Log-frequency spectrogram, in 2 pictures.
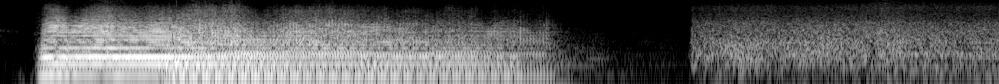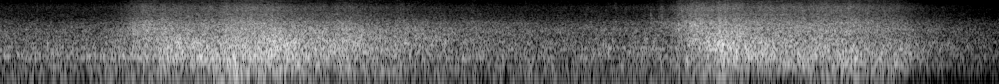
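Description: A deep, sustained horn blast opens, then steady rushing surf takes over, with waves swelling and breaking twice on the shore amid windy noise. No voices.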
